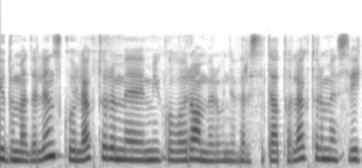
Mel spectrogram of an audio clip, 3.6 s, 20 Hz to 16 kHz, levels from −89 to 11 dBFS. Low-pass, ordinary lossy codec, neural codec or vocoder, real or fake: 7.2 kHz; AAC, 96 kbps; none; real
